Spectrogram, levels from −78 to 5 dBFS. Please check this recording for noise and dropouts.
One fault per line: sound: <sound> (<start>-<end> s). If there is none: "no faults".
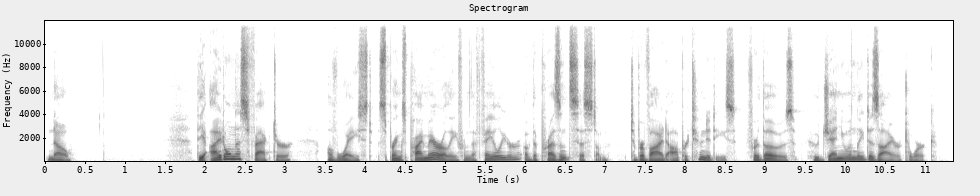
no faults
